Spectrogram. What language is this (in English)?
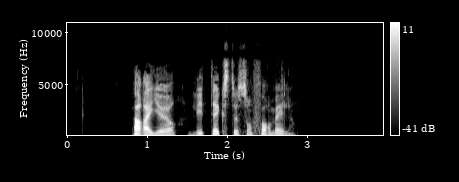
French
